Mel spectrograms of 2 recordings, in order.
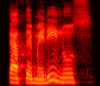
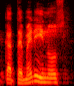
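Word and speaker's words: καθημερινῇ: en el idioma original y esta distribución diaria se escribe catem merinos como así k a t h e m e r i n o s catem merinos diaconía catem merinos diaconía Esa era la distribución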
